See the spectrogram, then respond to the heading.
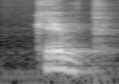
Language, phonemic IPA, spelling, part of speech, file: Dutch, /krɪmp/, krimp, noun / adjective / verb, Nl-krimp.ogg
- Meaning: inflection of krimpen: 1. first-person singular present indicative 2. second-person singular present indicative 3. imperative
